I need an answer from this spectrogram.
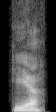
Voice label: "hiya", lakota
